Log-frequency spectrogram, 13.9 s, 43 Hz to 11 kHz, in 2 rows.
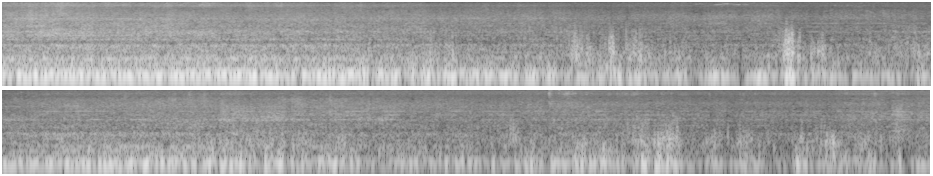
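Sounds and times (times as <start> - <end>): freight train rumbling past: 0.0 - 13.9
wind buffeting microphone: 0.0 - 13.9.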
